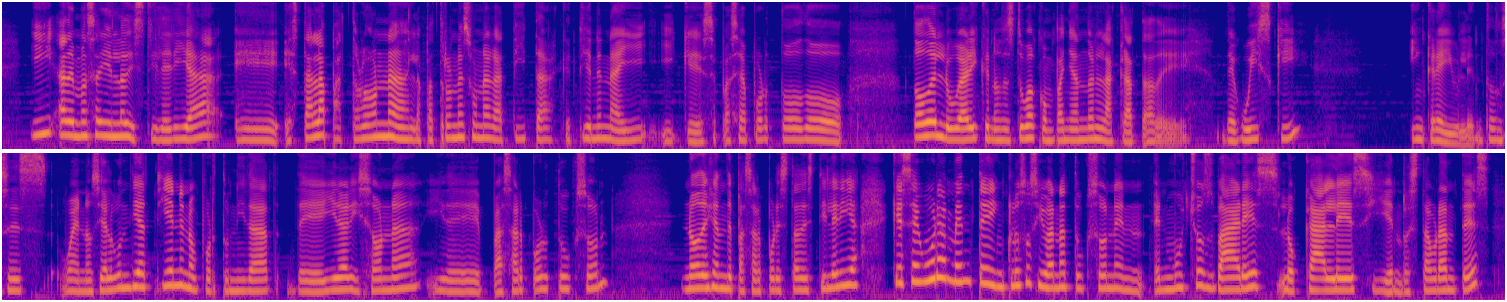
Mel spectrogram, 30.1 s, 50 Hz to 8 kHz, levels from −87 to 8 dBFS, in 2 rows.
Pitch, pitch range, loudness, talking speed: 190 Hz, 175-220 Hz, -24 LUFS, 155 wpm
